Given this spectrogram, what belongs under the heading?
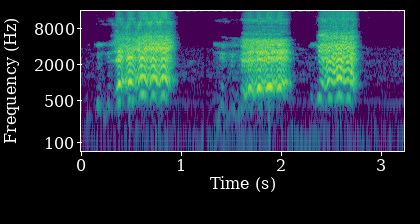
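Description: A person imitates a baby goat, giving three high-pitched, wavering bleats close to the microphone, each about half a second long and separated by short pauses.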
